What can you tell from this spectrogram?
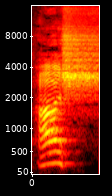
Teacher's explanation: Tapasi itu yaitu menyebar ya udaranya di dalam rongga mulut kita. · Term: tapasyi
